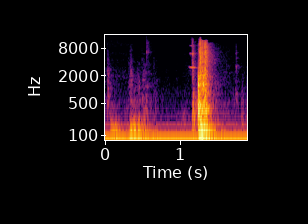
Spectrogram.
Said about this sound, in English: Actually, I probably should close the windows. That's what I'm gonna do, close the windows and lock the door after me, like I was told to do.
